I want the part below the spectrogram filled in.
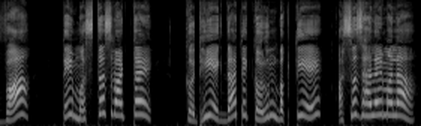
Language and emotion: Marathi, surprised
